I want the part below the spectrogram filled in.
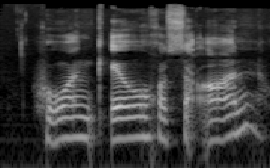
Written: whiwung k'eew-xw sa'aan

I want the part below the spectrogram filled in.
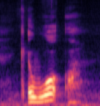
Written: k'iwo'

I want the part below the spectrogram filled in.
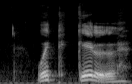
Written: widgil

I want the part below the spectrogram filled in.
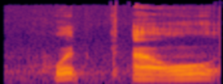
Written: whit'aaw

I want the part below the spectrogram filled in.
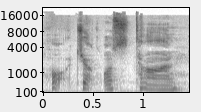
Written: xo'ji-q'ostaan

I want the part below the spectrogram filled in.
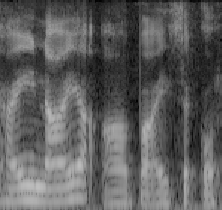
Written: hayi naaya'aa bicycle

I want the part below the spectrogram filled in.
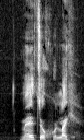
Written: meedziwhlay

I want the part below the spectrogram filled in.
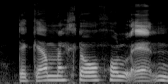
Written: digyung-miL doo-xol'e'n

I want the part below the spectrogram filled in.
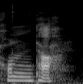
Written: xontah

